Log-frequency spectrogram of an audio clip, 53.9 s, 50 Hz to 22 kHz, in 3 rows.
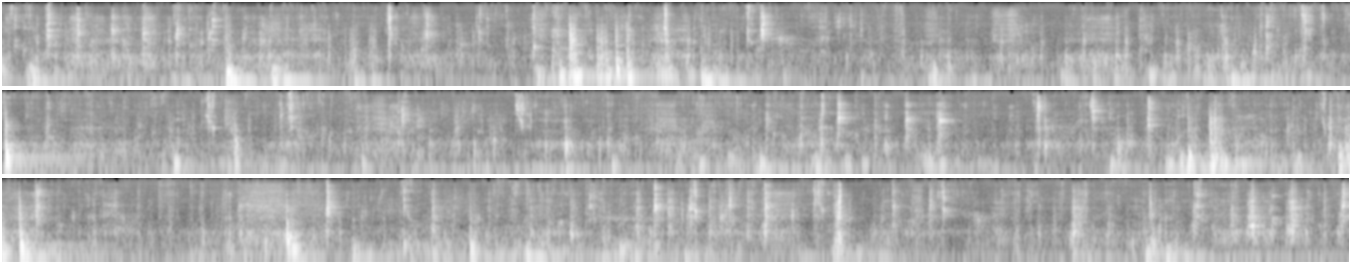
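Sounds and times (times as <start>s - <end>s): people chewing food: 0.0s - 53.9s
low thuds: 16.2s - 22.0s, 33.6s - 39.1s.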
